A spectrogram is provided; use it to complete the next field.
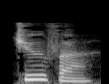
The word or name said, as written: chufa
